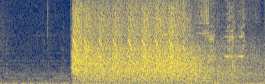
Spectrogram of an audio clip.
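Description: Gunfire from heat ammo in the video game XCOM: Enemy Within lands as a sudden loud burst followed by a dense crackling roar that rolls on and gradually fades.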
